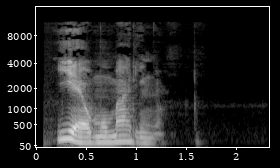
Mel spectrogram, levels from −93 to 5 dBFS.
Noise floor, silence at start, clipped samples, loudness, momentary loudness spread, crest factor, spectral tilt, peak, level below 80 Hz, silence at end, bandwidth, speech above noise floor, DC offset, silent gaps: -79 dBFS; 0.2 s; under 0.1%; -21 LUFS; 17 LU; 20 dB; -6 dB/octave; -4 dBFS; -56 dBFS; 1.1 s; 11.5 kHz; 58 dB; under 0.1%; none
